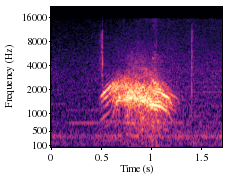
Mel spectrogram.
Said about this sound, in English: Darn cat.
